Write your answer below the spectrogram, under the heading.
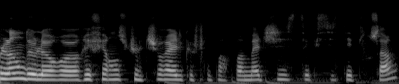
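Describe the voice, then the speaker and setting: A woman with a fairly high voice talks at a fairly quick pace against a quiet background. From rural south-west France. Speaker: culture vlogger. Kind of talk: casual monthly favourites vlog. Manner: casual, many hesitations.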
